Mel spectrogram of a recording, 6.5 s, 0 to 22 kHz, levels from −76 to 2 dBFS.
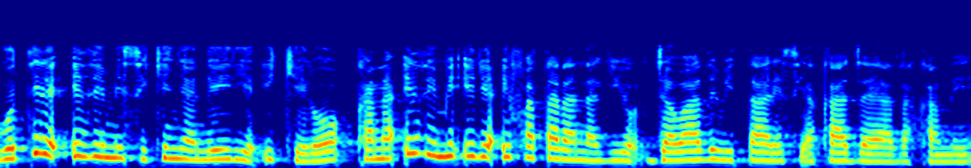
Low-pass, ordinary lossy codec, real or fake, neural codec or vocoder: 7.2 kHz; none; real; none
